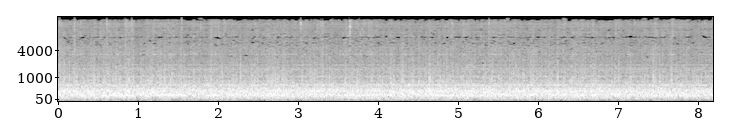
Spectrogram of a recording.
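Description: Jet airliner cabin noise heard over the wing: the engines running with a steady, even rumble as the plane taxis on the ground.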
